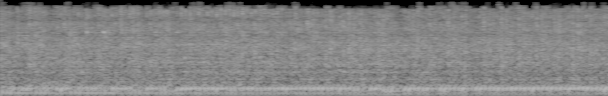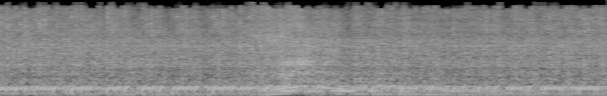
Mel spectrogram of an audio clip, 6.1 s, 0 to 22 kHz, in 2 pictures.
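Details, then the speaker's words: Rebuilt 1982 Kawasaki 750 LTD four-cylinder on first start with temporary DIY air filters idles loud and a bit unsteady, with a brief rev blip. The engine runs fine, but the carburetors need a lot of adjustment. "it still needs a lot of adjustments so that still has to be done and uh but the engine in general uh is running fine so there are a lot of carburetor adjustments to be done"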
